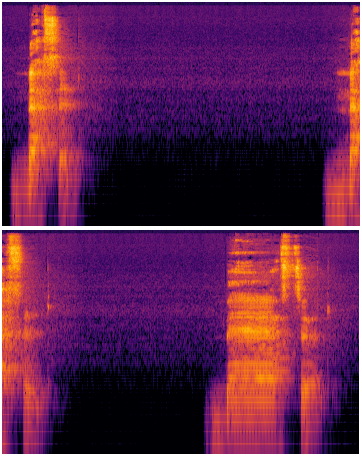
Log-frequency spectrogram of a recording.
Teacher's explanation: first syllable has primary stress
